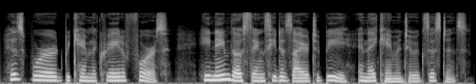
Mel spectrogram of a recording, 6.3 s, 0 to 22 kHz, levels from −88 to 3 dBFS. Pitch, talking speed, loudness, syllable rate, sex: 170 Hz, 180 wpm, -17 LUFS, 5.4 syllables/s, female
